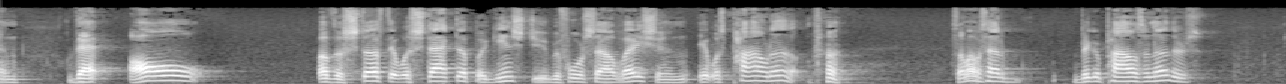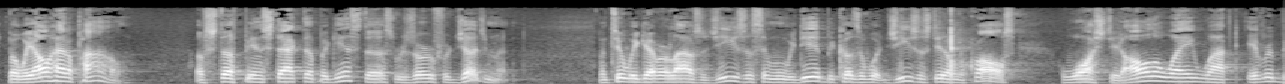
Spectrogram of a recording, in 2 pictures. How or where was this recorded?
large echoing room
